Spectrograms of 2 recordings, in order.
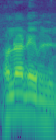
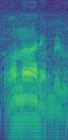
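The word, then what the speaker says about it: honorable: এখানে হনারেবল নয়, কিন্তু অনারেবল উচ্চারণটা হবে, যার জন্যে এইচ কনসোনেন্ট থাকা সত্ত্বেও অ্যানটা হচ্ছে।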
